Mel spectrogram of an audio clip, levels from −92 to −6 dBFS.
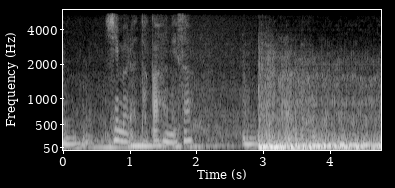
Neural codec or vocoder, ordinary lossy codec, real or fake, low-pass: codec, 16 kHz, 4 kbps, FunCodec, trained on LibriTTS, 50 frames a second; none; fake; 5.4 kHz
